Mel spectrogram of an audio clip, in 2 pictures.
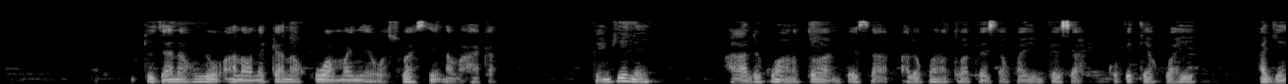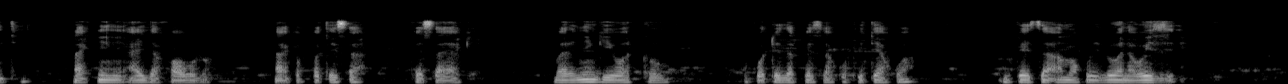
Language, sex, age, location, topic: Swahili, male, 25-35, Wajir, finance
